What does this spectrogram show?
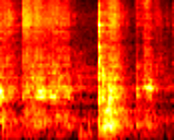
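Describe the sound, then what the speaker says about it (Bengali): Coriander, cumin and a dried red chilli fry in hot oil, giving a soft, brief sizzle punctuated by a sharp metallic clink of a utensil against the pan. "একটু ধনে, একটু জিরে আর একটা শুকনো লঙ্কা, আমি এটা তেলে আমি মশলাটা মিক্সড করে নেব, ভাজা ভাজা করে নেবো এখন আমি তেলে"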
